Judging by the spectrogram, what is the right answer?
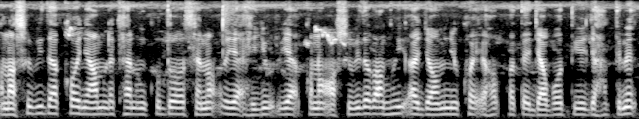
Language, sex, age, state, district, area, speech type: Santali, male, 45-60, West Bengal, Purulia, rural, spontaneous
